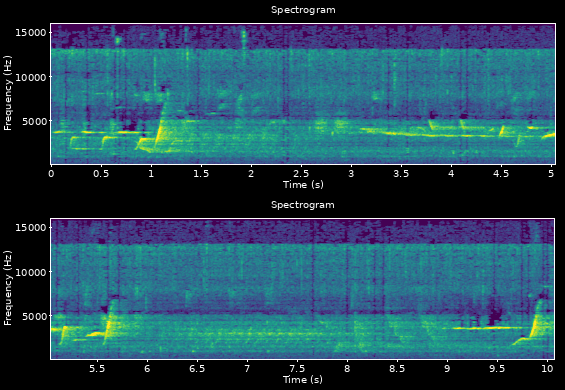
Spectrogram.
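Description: Birds calling in bushland: clear whistled notes with sharp rising sweeps about a second in, around five seconds in and again near the end, and a held high whistle in between.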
